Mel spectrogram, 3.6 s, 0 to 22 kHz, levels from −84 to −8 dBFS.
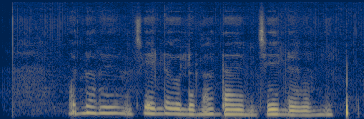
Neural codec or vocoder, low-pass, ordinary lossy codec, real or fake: codec, 44.1 kHz, 2.6 kbps, SNAC; none; none; fake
